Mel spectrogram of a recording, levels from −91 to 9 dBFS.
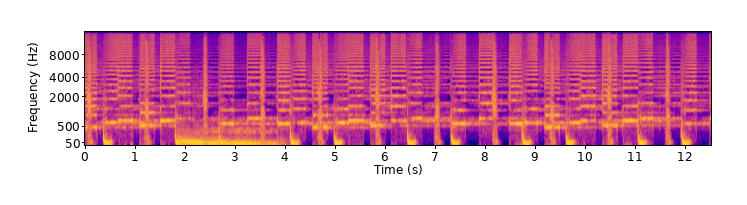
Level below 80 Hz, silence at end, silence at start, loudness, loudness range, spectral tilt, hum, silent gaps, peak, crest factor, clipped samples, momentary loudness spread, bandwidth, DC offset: -12 dBFS; 0 s; 0 s; -8 LUFS; 1 LU; -3 dB/octave; none; none; 0 dBFS; 8 dB; 0.7%; 4 LU; 16 kHz; under 0.1%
